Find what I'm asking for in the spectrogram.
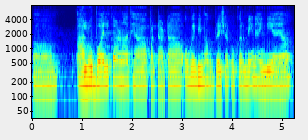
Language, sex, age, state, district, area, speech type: Sindhi, female, 30-45, Gujarat, Surat, urban, spontaneous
